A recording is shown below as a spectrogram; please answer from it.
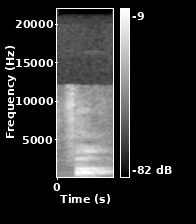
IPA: faə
